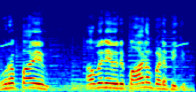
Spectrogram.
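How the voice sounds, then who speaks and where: A man voicing a stern king who scolds and gives orders in an animated storybook, over music. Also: high voice, unhurried. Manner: commanding, scolding. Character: stern grown king, commanding. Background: background music.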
